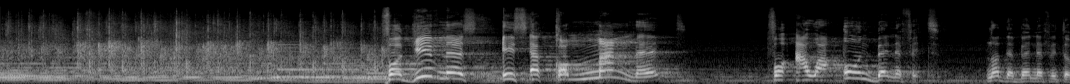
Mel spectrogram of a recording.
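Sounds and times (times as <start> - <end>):
crowd clapping: 0.0 - 4.9
keyboard or organ tones: 0.0 - 10.6
speech: 3.9 - 6.8, 7.7 - 10.6.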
